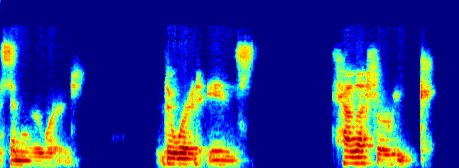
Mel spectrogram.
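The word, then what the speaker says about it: téléphérique: The word is telephorique.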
